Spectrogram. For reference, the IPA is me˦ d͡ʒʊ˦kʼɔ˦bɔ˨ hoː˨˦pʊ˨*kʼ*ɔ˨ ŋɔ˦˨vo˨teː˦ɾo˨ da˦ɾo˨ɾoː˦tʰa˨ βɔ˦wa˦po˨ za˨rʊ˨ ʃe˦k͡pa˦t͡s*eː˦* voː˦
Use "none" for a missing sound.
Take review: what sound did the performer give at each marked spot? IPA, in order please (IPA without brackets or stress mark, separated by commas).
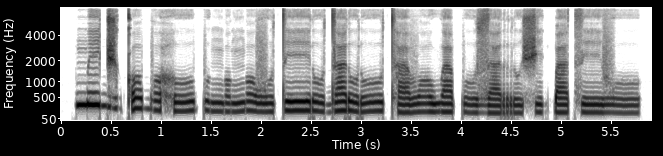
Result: ŋ, eː˦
